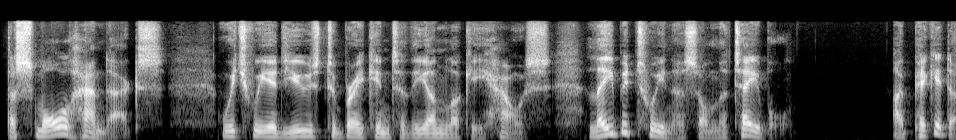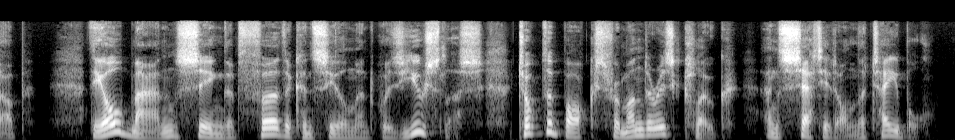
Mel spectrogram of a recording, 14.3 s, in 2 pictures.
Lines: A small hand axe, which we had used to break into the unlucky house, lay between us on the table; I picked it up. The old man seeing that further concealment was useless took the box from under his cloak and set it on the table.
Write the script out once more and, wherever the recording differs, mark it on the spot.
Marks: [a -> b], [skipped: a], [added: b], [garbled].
A small hand axe, which we had used to break into the unlucky house, lay between us on the table; I [picked -> pick] it up. The old man seeing that further concealment was useless took the box from under his cloak and set it on the table.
